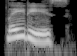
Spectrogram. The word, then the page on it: ladies: British English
